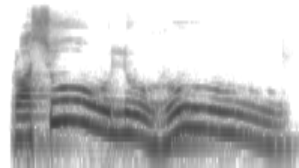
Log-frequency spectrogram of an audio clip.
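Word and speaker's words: رسوله: It's telling you need to extend that hu to become hu. Rasuluhu. Rasuluhu. Can we see that hu and this hu is pronounced the same?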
